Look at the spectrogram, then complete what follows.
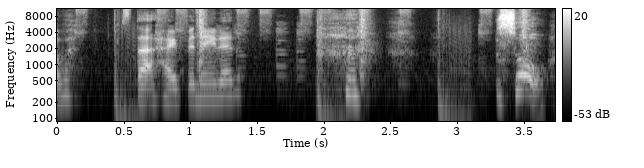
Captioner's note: laughs nervously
